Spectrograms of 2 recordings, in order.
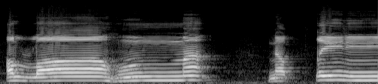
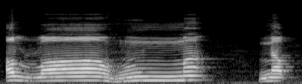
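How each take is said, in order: No difference in how they are said.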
